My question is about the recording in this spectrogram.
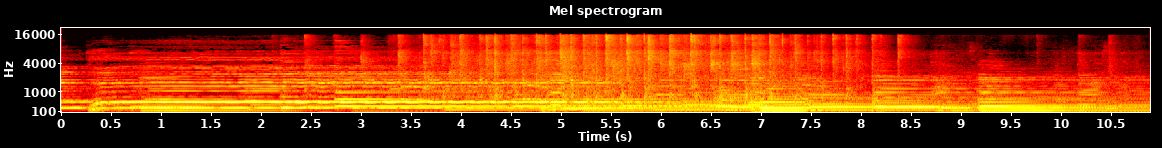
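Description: Acoustic guitar and digital piano playing the closing bars of a slow ballad, with a long held note through the first half and the final chords slowly fading toward the end.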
